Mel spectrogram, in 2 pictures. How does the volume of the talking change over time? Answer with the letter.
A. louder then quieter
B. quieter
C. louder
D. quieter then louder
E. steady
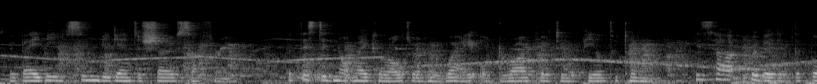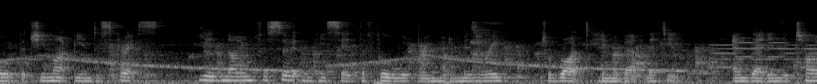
E.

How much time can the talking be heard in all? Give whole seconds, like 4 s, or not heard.
16 s.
